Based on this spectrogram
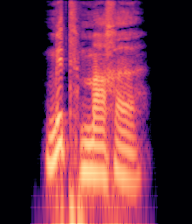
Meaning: inflection of mitmachen: 1. first-person singular dependent present 2. first/third-person singular dependent subjunctive I
- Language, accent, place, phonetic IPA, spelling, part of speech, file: German, Germany, Berlin, [ˈmɪtˌmaxə], mitmache, verb, De-mitmache.ogg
